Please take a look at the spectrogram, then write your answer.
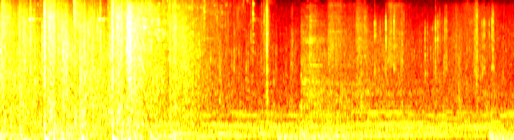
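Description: A flurry of gunshots in a Red Dead roleplay game, a burst of overlapping shots up front that thins into scattered fire amid background game noise and faint hoofbeats.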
